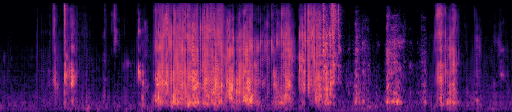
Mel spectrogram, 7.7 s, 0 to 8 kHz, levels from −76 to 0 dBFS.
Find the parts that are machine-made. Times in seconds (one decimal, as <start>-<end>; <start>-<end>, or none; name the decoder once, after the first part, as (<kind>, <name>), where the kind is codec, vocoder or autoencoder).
0.0-4.8 (vocoder, BigVGAN v2); 6.4-7.7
